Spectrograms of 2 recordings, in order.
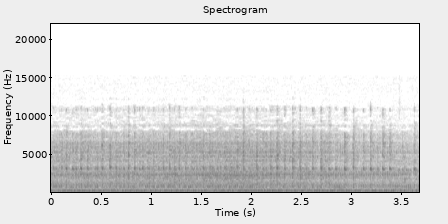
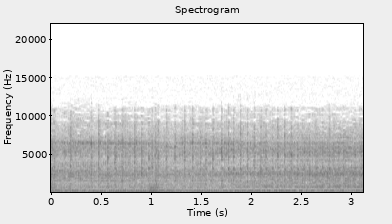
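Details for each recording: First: Husqvarna 346XP chainsaw: smooth steady high buzz without surging, chain no longer dragging, carb-clean test shows no leak; base gasket air leak fixed, carb roughly tuned. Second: Husqvarna 346XP chainsaw idles high and fast with a steady two-stroke buzz that never settles, and the chain won't stop turning. Air leak at the cylinder base gasket is suspected, possibly with a second problem.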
